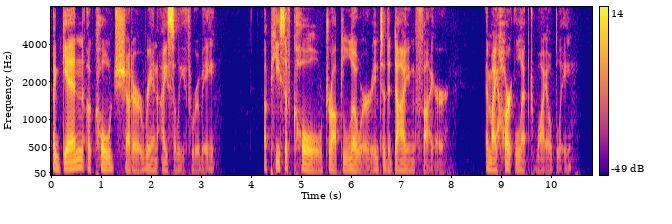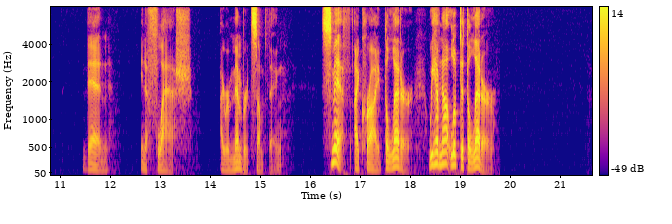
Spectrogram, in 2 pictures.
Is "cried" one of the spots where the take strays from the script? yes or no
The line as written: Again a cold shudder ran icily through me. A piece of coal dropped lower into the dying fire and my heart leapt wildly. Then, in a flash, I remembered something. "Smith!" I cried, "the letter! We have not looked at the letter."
no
